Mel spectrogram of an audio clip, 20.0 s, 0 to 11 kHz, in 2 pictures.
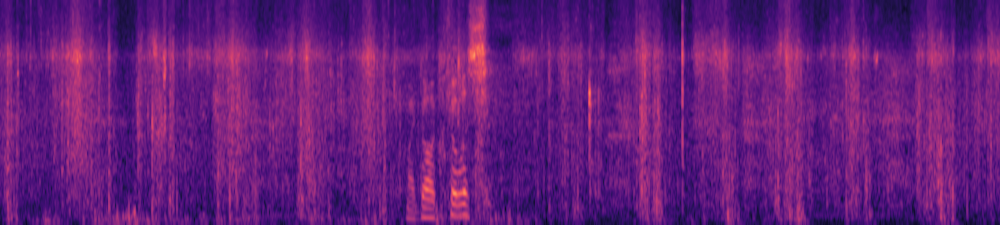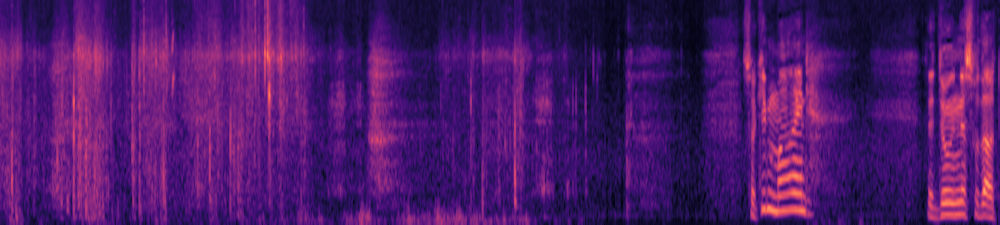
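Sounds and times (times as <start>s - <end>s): jacket rustling: 0.0s - 13.1s
footsteps in snow: 0.0s - 13.5s.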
